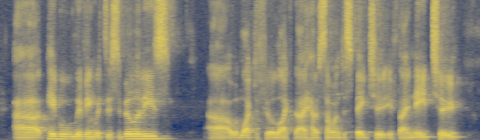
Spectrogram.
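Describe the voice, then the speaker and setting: A man with an Australian accent speaks at medium pitch. His pace is moderate and his intonation fairly even. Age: 20s. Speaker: council election candidate. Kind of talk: candidate speech at online forum.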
